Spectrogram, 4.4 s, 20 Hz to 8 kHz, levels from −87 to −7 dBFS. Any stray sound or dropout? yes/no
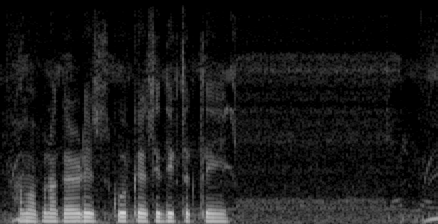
no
